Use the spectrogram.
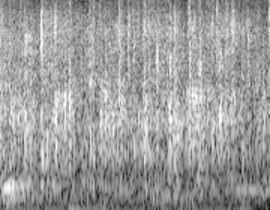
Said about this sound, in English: So let's applaud the Lord.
